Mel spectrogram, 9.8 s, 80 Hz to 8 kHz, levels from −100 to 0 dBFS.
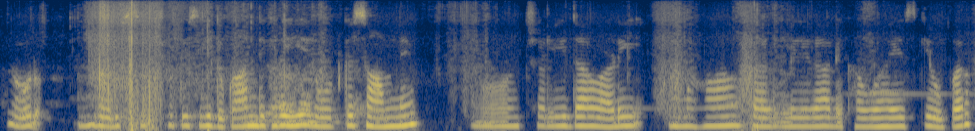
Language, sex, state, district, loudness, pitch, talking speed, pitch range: Hindi, female, Chhattisgarh, Korba, -23 LUFS, 200 Hz, 110 wpm, 195-210 Hz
